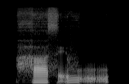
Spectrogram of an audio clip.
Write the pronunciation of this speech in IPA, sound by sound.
h a s ḛ v ṵ

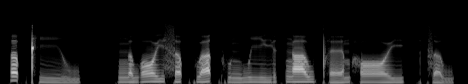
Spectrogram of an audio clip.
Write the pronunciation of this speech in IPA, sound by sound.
ɐ˥ p̚ kʰ iː˨˩ w | ŋ ɐ˨ w ɔː˧ j s ɐ˨˥ p̚ kʷ aː˨˥ t̚ kʷ ɪ˨ ŋ w iː˨ j ɪ˨˥ k̚ ŋ aː˧ w pʰ ɛː˨˥ m h ɔː˧ j | t͡s ɐ˨˩ w

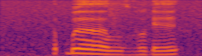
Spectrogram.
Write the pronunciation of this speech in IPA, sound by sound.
ɓ əː v ɔ̤ l ɾ ɪ

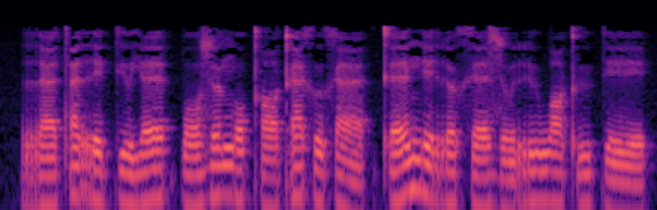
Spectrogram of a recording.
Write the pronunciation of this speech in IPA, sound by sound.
r æ tʼ æ r e kʲ ɵ j ɛ | p ɔ z œ ŋ ɔ kʰ ɑ kʼ æ x ɵ x æ | kʼ ɛ ŋ e r œ x ɛ z ɵ r ʉ w ɑ kʼ ʉ k e

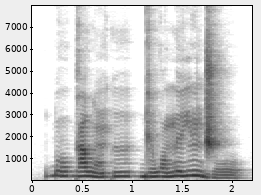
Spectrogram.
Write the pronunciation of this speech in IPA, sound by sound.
ɓ oː˧ ɡ a˧ w ɔ̃˨ k ɨ˧ | ɡ e˧ w ɔ˧ n e˦ j ĩ˦ d͡ʒ oː˨

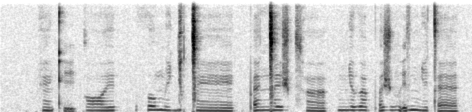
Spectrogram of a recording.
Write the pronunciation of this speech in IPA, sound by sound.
pʰ ẽ˨ kʼ ḭ˦˨ k ɔ˦ ɪ̯ | θ o˦ m i˨ ɟ ɔ˦ ǀ ẽː˨ | pʼ ɛ˦ ŋ͡ǀ e˦ ʒ t͡sʰ œ̃˨ | ɲ ɪ˦ ð œ˦ pʼ ə˦ ʒ v ḭ˦ z ɲ i˨ tʼ ɛ˨

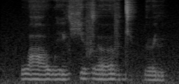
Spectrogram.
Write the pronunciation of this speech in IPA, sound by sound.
w aː w i lʲ ç i v l əː v dʲ e̤ ɡ͡b ʏ lʲ

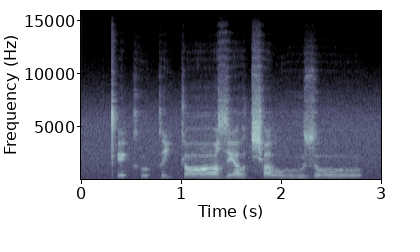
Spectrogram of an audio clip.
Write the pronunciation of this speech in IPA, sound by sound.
tʼ e kʰ u k ə ʎ k ɑː z e lˠ t͡ɕʰ ɑ lˠ w uː z oː

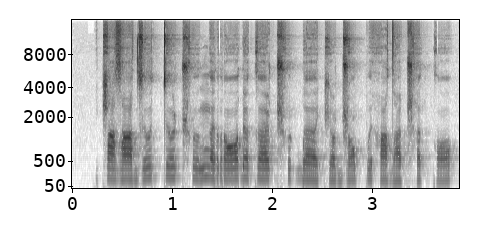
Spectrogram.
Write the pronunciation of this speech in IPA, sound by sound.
t͡ʃ a˨˩ zˤ ɐː˨˩ d͡z ɵː˨˦ tː ɵː˨˦ ʈ͡ʂʰ ɵː˨˩˦ ŋ ɐ˨˩˦ r ɔː˨˦ ɗ ɐ˨˩˦ k ɐː˨˦ ʈ͡ʂʰ ɵ˨˩˦ ɡ͡b ɐː˨˩ t͡ʃ ɔ˨˩ ɖ͡ʐ ɔ˨˦ pː ɘ˨˩˦ h ɔ˨˩ dˤ əː˨˩ ʈ͡ʂʰ ɐ˨˩˦ kː ɔ˨˦

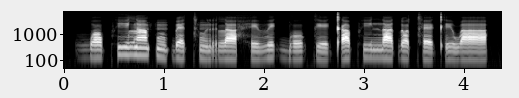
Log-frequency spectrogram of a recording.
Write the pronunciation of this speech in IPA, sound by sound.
ɡ͡b ɔ˨ pʰ i˦ l ã˦ p ũ˨ ɓ ɛ˨ tʰ ũ˨ r l a˨ h e˨ β e˦ ɡ͡b o˨˦ k e˨ kʼ a˦ pʰ i˦ n a˦ ɗ ɔ˨ tʰ ɛ˨ kʼ ɪ˦˨ w a˦

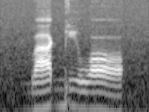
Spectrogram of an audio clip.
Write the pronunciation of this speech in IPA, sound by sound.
b a ɡ͡b i w ɔ

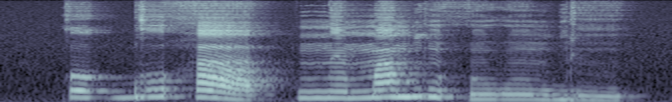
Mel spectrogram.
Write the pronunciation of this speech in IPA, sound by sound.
k ɔ˧ ɡ͡b o˦ h a˦˨ | n ɛ̃˧ m ã˦ b ũ˦˨ h ũ˨ w ũ˨ b ĩ˨

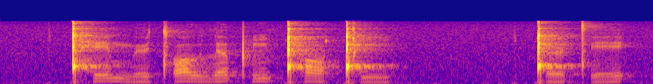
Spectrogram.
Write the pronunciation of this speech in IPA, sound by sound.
ǃʰ e˧˥ m ø˩˧˩ tʼ ɔ˦˨ u̯ l ə˧˥ pʼ ĩ˦˨ ǃʰ ɔ˦˨ ǃʼ ĩ˩ | ǃ ə˩˧˩ tʼ e˧˥

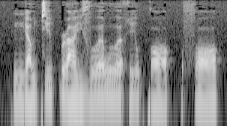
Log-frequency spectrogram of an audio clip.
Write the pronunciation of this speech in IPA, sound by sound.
ɲ a˨˩ w c i˦˥ p̚ ɹ a˨˩˨ j v u˧˥ ə̯ w u˧ ə̯ h i˧ w k ɔ˨˩ | f ɔ˨˩˨

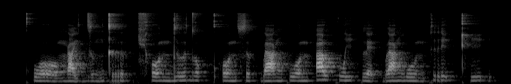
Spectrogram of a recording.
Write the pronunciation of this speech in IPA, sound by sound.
kʰ w oː˨˩ ŋ a˨˩ j d ɯ˩˦ ŋ t r ɯ˨˩ k̚ t͡ɕʰ o˧ n d ɯː˦˥ d o˦˥ k̚ pʰ o˧ n s ɯ˨˩ k̚ l a˧ ŋ k w o˧ n ʔ a˥˩ w k w i˦˥ ʔ p l e˨˩ k̚ l a˧ ŋ w u˨˩ n k r i˦˥ ʔ kʰ i˥˩ ʔ

